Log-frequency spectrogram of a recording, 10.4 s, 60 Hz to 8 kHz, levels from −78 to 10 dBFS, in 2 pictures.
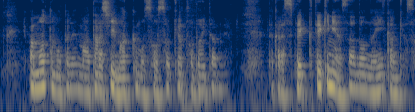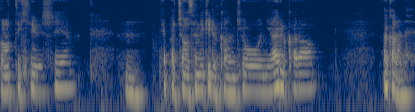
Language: Japanese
